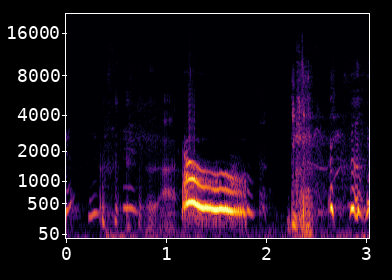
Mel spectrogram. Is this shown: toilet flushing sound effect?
no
